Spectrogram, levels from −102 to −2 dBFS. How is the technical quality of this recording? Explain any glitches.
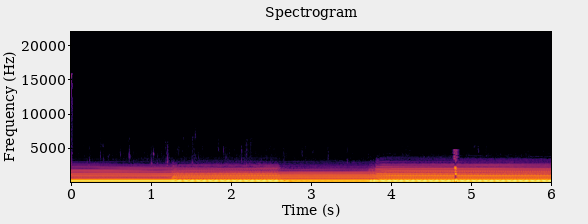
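There is one glitch, from 4.77 to 4.83 s. It is likely a broken MP3 bit reservoir. After frames were lost, the next 26.1 ms frames reached back for borrowed data and decoded bytes from the wrong frame. The sound skips forward and breaks into a brief glitch lasting about two frames.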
